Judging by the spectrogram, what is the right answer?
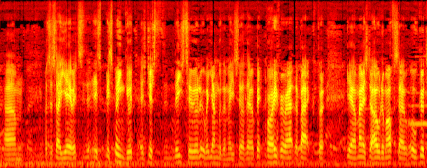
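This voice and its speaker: A man's voice: medium pitch, steady tone, a little fast, a crowd in the background. A man, out of breath after winning a race, talking modestly outdoors at the circuit. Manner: modest, laughing. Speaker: race winner. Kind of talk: post-race interview.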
